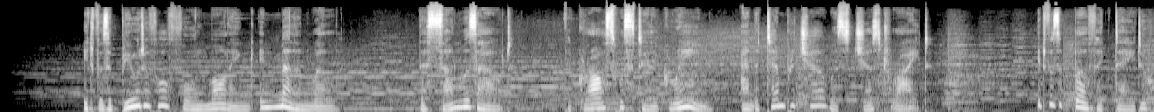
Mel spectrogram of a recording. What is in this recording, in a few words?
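Storytelling with music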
